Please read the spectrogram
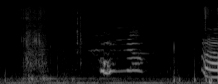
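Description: A cat meowing once, about a second in, over the rustle of the phone being carried.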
